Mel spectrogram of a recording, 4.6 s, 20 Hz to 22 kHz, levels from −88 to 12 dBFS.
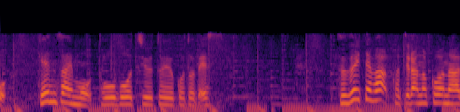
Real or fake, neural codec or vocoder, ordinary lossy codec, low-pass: real; none; none; 7.2 kHz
